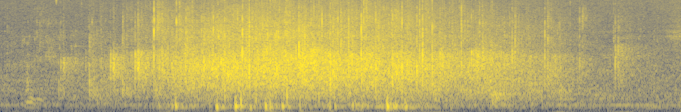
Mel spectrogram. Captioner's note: applause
